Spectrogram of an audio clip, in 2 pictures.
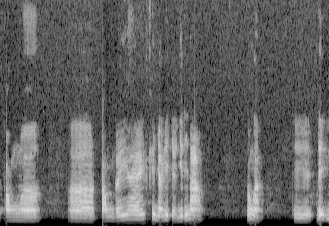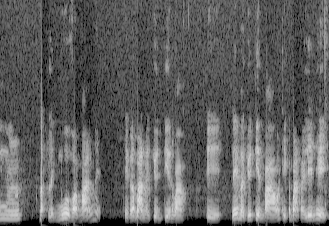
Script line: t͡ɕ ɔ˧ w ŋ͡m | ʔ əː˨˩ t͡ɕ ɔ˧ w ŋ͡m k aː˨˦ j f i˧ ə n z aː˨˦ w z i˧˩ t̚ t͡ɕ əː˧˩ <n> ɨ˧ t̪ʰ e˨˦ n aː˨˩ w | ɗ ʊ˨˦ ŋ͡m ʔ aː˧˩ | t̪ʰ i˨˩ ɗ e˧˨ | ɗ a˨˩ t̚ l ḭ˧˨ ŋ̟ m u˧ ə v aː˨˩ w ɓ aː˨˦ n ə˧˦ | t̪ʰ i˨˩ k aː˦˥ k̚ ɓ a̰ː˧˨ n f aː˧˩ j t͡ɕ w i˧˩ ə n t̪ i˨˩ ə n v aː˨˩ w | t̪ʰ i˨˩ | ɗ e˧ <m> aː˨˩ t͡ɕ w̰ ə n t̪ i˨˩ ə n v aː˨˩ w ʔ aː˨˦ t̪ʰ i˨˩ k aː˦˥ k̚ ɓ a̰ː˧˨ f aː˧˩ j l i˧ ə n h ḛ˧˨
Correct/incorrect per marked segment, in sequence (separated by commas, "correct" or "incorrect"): incorrect, correct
